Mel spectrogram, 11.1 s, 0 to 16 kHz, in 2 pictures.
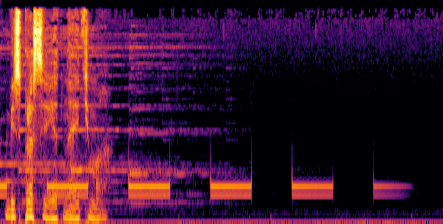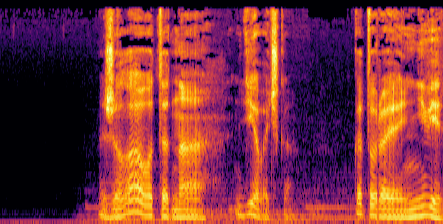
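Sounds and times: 
telephone busy signal beeps: 0:00.0 - 0:05.1
low constant hum: 0:00.0 - 0:11.0
speech: 0:00.1 - 0:01.4, 0:06.8 - 0:09.3, 0:10.0 - 0:11.0.

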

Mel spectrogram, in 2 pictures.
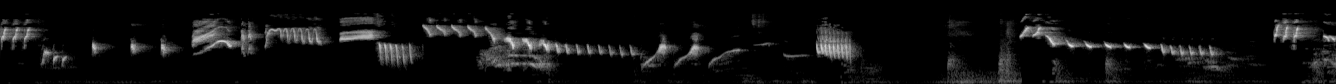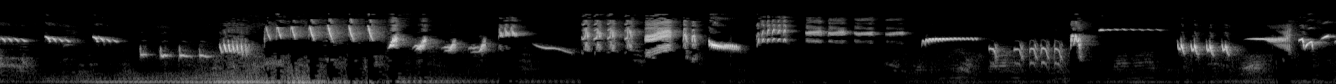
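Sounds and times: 
Asian pied starling singing: 0:00.0 - 0:08.6, 0:10.2 - 0:26.7.

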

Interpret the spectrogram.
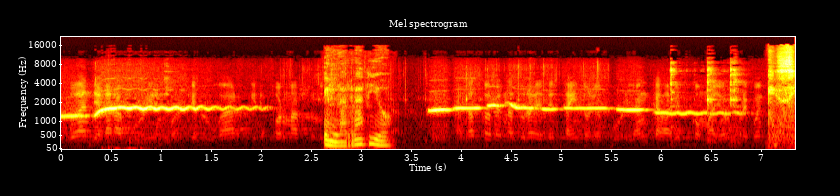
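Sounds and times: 
whistled melody: 0:00.0 - 0:02.2, 0:03.7 - 0:07.0
speech: 0:02.6 - 0:03.4, 0:07.2 - 0:07.3.

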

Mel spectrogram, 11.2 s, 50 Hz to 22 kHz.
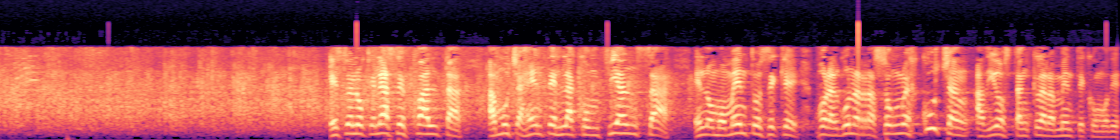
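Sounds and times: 
church congregation applauding: 0:00.0 - 0:07.8
speech: 0:03.3 - 0:11.2.

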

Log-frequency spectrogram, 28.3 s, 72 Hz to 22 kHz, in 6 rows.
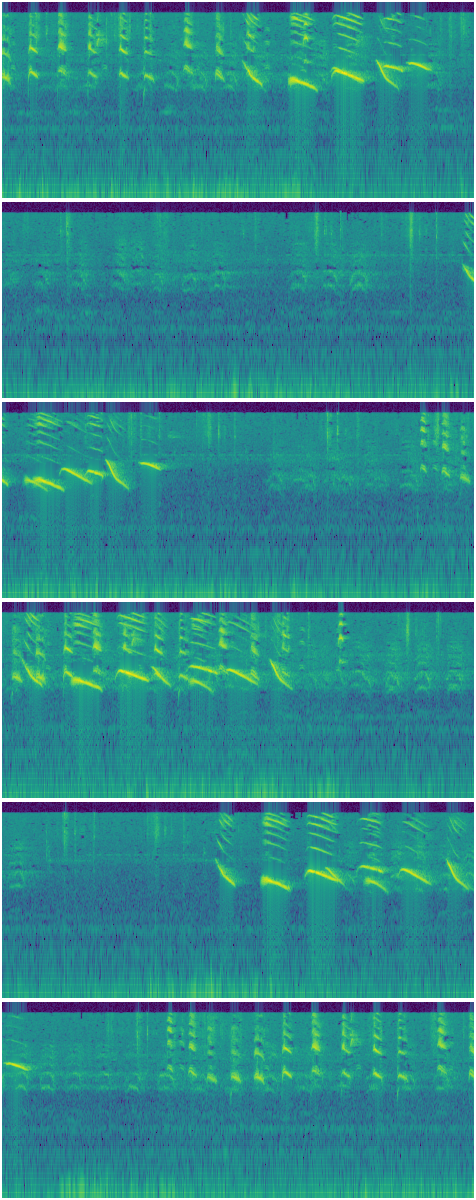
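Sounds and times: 
green-winged saltator song of quick descending whistled notes in forest: 0:00.0 - 0:04.5, 0:09.3 - 0:11.3, 0:13.4 - 0:17.8, 0:20.9 - 0:28.3.

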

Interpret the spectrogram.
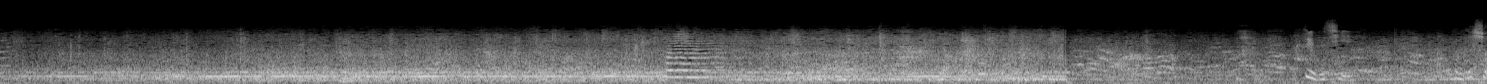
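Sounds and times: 
train arriving at a station with rolling rumble: 0:00.0 - 0:14.8
train horn blast: 0:06.6 - 0:07.4.

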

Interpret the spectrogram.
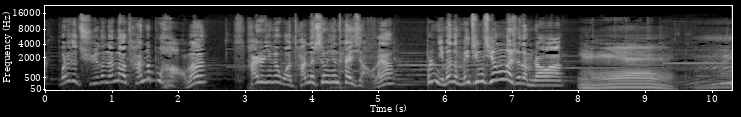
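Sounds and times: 
speech: 0:00.2 - 0:09.5
cattle mooing: 0:08.0 - 0:10.2.

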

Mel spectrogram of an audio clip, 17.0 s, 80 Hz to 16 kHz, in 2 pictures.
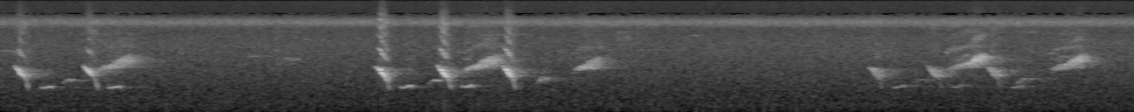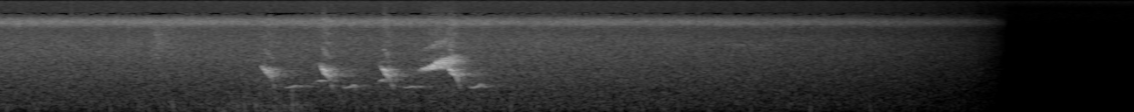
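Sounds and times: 
bird song of sweet whistled notes: 0:00.0 - 0:01.2, 0:01.8 - 0:04.8, 0:06.5 - 0:08.3, 0:10.4 - 0:12.3
steady hiss: 0:00.0 - 0:16.0.

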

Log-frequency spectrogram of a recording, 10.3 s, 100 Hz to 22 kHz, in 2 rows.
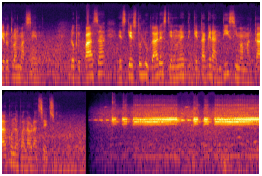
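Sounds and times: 
speech: 0:00.0 - 0:06.5
busy street traffic with many cars: 0:00.0 - 0:10.2.

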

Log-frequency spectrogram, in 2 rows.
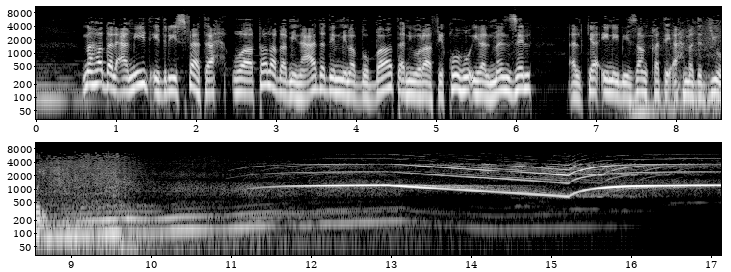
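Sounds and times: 
speech: 0:00.6 - 0:09.0
low vehicle engine rumble: 0:07.3 - 0:15.1
police car siren wailing: 0:10.2 - 0:17.1.

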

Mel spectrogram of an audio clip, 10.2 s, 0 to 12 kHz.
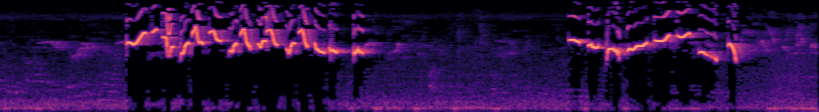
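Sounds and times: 
Oriental magpie-robin kacer poci singing actively and loudly: 0:00.5 - 0:05.3, 0:07.1 - 0:10.2.

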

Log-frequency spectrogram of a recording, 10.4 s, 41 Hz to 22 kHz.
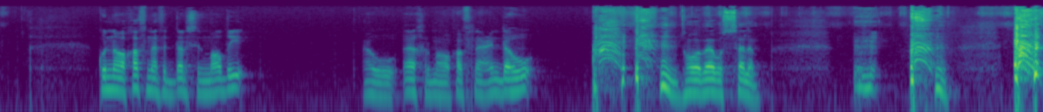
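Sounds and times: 
speech: 0:01.0 - 0:02.6, 0:03.6 - 0:07.7, 0:08.5 - 0:09.6
lecturer coughing and clearing his throat: 0:06.0 - 0:06.9, 0:08.6 - 0:10.4.

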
